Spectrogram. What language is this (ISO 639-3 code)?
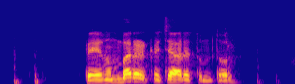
bsk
